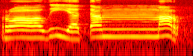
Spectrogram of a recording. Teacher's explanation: रॉय साकिना से पहले ज़बर है, रॉय साकिना को पुर करके पढ़ेंगे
